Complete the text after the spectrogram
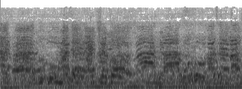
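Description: A large crowd of protesters chants slogans in unison in front of the Ministry of Education building, loud and continuous, voices rising and falling in rhythmic waves with a low rumble of background noise underneath.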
